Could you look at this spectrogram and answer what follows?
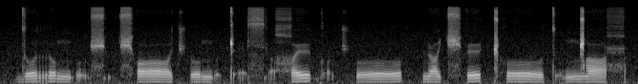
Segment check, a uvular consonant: present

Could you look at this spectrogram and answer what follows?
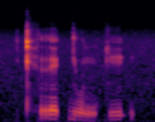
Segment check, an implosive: absent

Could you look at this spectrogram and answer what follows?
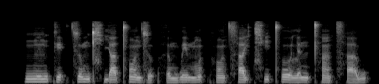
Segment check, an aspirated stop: present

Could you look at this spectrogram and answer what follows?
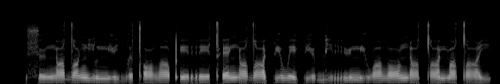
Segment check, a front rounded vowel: present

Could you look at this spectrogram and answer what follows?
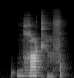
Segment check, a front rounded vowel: absent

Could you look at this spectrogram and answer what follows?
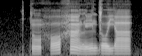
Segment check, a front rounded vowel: absent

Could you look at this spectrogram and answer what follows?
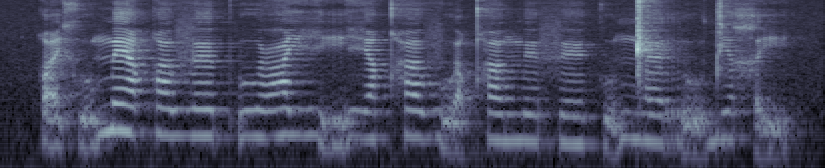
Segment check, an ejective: present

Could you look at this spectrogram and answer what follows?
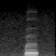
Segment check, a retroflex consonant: absent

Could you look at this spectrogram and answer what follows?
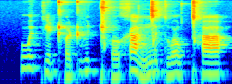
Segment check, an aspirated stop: present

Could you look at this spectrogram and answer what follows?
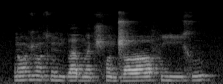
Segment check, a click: absent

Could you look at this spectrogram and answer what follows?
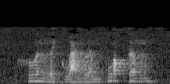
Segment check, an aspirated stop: absent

